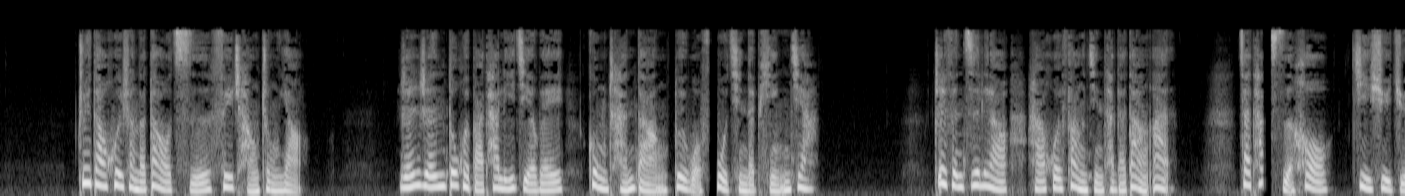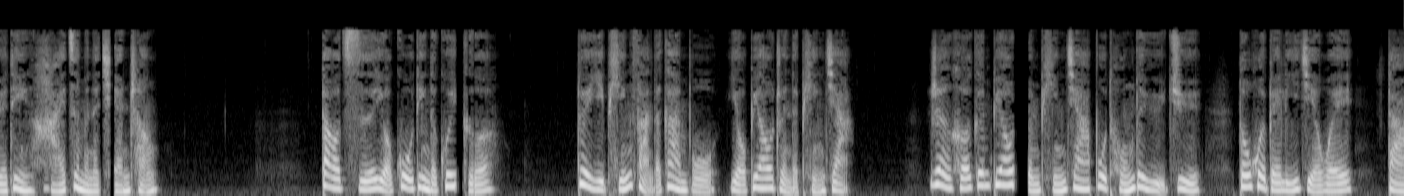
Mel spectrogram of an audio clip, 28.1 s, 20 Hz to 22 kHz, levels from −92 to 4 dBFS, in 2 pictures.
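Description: Speech with a rough, grainy texture throughout: noise fills the gaps between the harmonics, and the top band sounds thin and synthetic. That most likely comes from low-delay AAC compression (AAC-ELD) at a rate that fits about 32 kbps. The scarce bits leave plainly audible damage. On a spectrogram, the harmonic stripes show speckled energy between them and a patchy upper band.

The speech also has AAC frame loss with muting: brief, soft-edged holes. The decoder zeroes the missing spectra, and the overlapping windows fade the sound out and back in. The holes fall at 7.07 to 7.18 s (about 100 ms), 12.61 to 12.72 s (100 ms), 15.03 to 15.20 s (100 ms of dropouts scattered over 160 ms, the longest run around 70 ms), 18.59 to 18.80 s (120 ms scattered over 200 ms, longest around 70 ms), and 24.17 to 24.34 s (160 ms). On a waveform they show as tapered gaps. On a spectrogram they show as blank vertical bands across all frequencies.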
